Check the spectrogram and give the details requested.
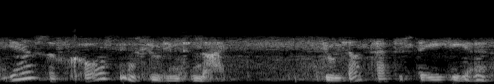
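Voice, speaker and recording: Zealous old visionary, grandiose and ominous, swooping pitch, tinny noisy radio sound. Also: male voice, huge pitch swings, measured pace. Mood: calm. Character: zealous old man, doom-preaching reptile visionary. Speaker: eccentric old man planning to die. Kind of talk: 1940s radio acting.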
